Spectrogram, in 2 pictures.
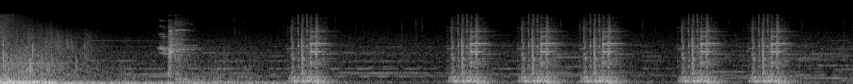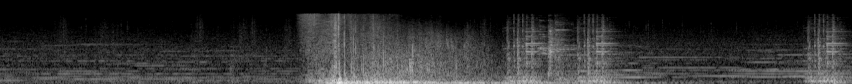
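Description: Confringo explosive spell in a video game, a series of booming blasts in short bursts, then one longer, heavier explosion that trails off into rumbling impacts.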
